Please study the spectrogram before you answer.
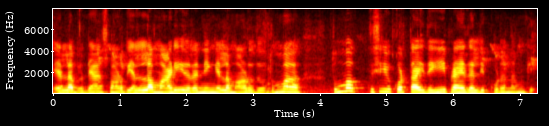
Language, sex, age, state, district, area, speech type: Kannada, female, 60+, Karnataka, Udupi, rural, spontaneous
